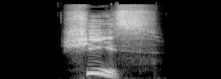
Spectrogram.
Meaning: singular imperative of schießen
- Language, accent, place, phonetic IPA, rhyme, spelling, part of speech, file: German, Germany, Berlin, [ʃiːs], -iːs, schieß, verb, De-schieß.ogg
